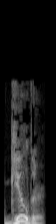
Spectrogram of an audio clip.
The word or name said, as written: gilder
